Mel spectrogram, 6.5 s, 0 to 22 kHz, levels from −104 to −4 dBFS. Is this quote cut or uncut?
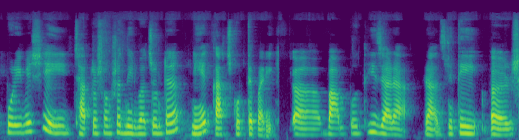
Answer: cut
